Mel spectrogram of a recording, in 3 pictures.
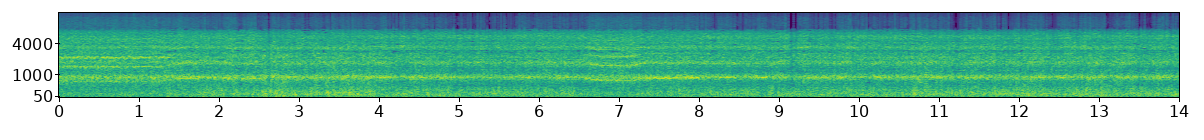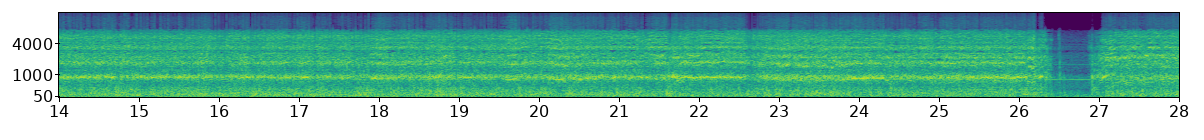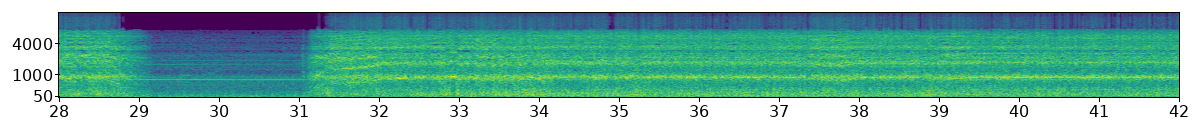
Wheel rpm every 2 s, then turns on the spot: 210, 230, 230, 220, 230, 230, 230, 240, 230, 230, 220, 220, 220, 110, 100, 40, 210, 230, 230, 230, 230.
none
